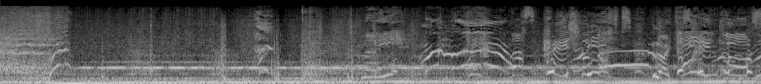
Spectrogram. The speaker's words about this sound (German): Achtung, Auto!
